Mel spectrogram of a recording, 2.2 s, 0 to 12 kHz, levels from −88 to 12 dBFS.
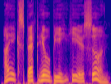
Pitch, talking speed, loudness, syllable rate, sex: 160 Hz, 160 wpm, -17 LUFS, 3.9 syllables/s, male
